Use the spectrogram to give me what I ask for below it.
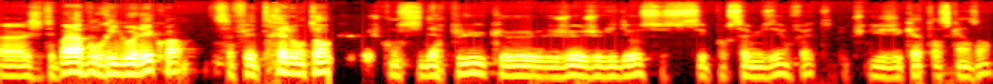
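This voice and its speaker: A man's dark, mellow voice, fairly low in pitch, at a moderate pace with hardly any pauses, fairly even intonation and big swings in loudness, in a dry, close sound with no echo. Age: 30s. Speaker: esports team co-owner and entrepreneur. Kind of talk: interview.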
